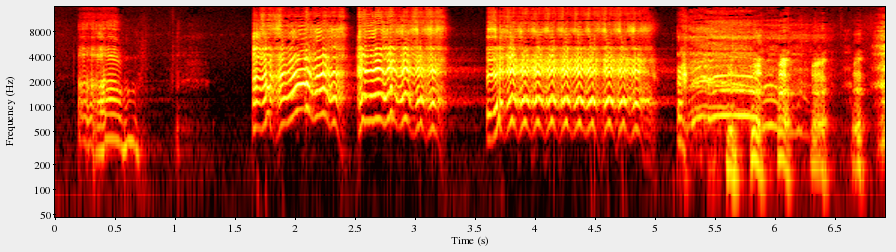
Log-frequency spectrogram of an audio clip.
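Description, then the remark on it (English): A person imitates a kookaburra's call, with loud bursts of rapid, wavering, laugh-like cackling separated by brief pauses, rising into a longer, bleating, chattering stretch. “That was the best sheep kookaburra impersonation I've ever seen”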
